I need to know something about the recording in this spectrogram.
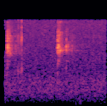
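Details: A squirrel in Yosemite gives two short, high, sharp chirps about seven-tenths of a second apart, an unusual call, perhaps calling to another; the observer wonders whether it is a male.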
